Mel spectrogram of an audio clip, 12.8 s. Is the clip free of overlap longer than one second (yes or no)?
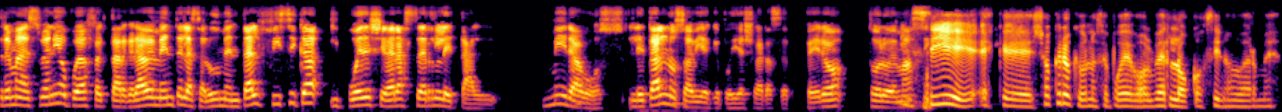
yes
